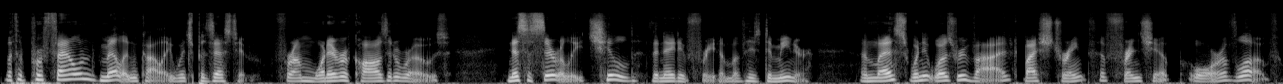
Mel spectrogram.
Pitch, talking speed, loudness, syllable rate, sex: 170 Hz, 150 wpm, -20 LUFS, 5.0 syllables/s, male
